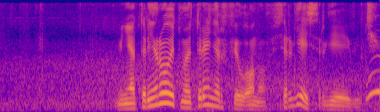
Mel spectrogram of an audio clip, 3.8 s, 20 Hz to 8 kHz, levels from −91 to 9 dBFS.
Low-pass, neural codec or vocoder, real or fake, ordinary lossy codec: 7.2 kHz; none; real; none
